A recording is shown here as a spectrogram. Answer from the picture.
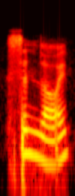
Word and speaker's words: Xin lỗi: Xin lỗi.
